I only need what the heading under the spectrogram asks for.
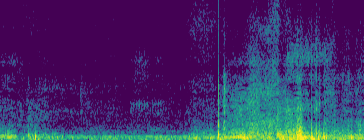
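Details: Bengie, a six-year-old male Domestic Shorthair cat, white with apricot markings, at an animal shelter awaiting adoption, purring with a low rumbling texture that grows louder in the second half; a voice says "pretty" nearby.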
